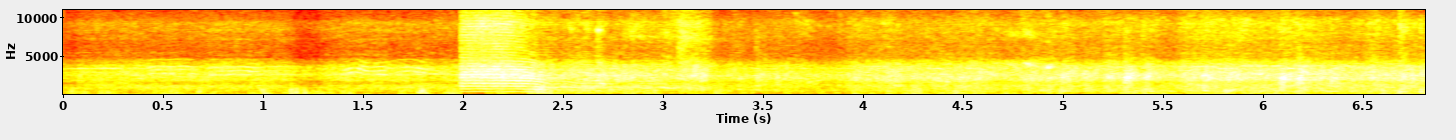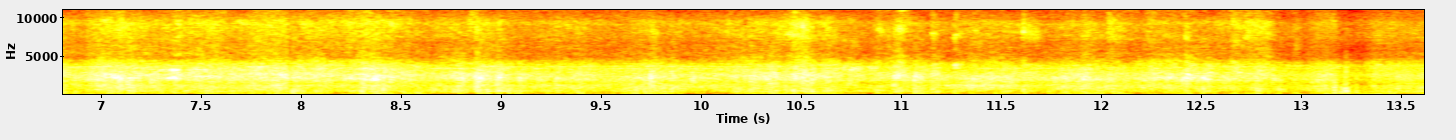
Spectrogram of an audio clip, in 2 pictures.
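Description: Moving train heard from an open coach doorway: a dense rumble of wheels clattering over the rails, with another train passing close alongside on the next track. A short train horn blast comes about two seconds in, its pitch dropping slightly.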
